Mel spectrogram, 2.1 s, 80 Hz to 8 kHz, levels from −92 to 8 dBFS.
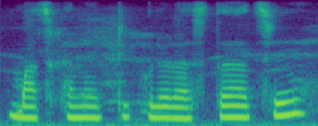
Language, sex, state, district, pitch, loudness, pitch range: Bengali, female, West Bengal, Cooch Behar, 225 Hz, -14 LUFS, 220-235 Hz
